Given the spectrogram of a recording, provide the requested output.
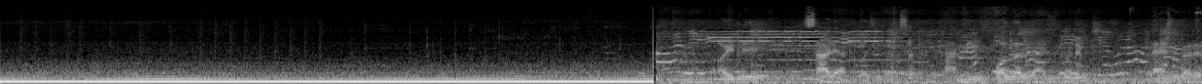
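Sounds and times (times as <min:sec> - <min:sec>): airliner cabin hum: 0:00.0 - 0:12.0.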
